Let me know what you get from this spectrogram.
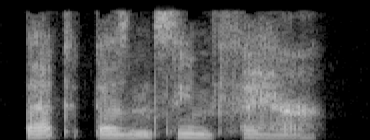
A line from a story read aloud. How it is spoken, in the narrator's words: I say softly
